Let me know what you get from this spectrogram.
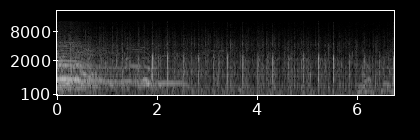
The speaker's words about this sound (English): And we are proud of the fact that our spine is those young socialists that would have met you at the door here, that are the backbone of this campaign, and I want you to give them the biggest round of applause you've ever heard.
